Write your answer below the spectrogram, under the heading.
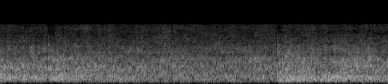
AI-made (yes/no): yes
